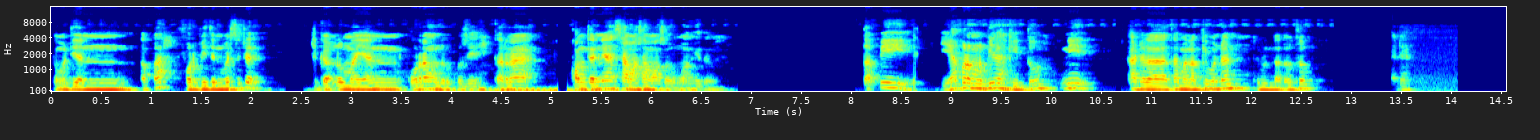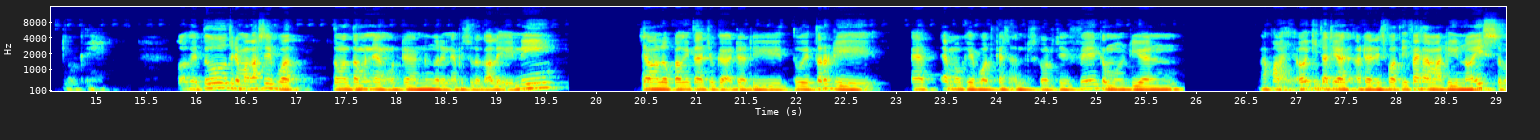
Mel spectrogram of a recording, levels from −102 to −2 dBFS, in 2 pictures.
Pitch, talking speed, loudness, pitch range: 145 Hz, 135 wpm, -28 LUFS, 140-160 Hz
